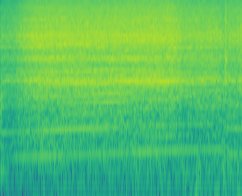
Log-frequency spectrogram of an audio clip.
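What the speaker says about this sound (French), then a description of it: "Allez, on se remet un petit coup de moteur." A modified Suzuki motorcycle engine holds a steady drone at high revs throughout, loud and close, with a slight rise in pitch partway through.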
